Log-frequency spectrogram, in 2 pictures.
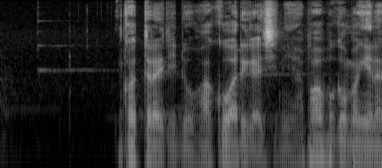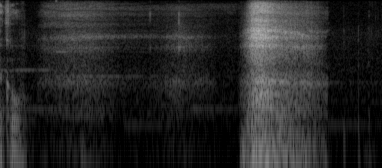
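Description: A young man speaks with animation, close into a microphone.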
